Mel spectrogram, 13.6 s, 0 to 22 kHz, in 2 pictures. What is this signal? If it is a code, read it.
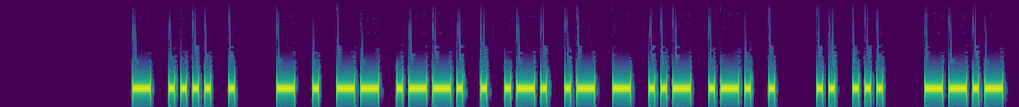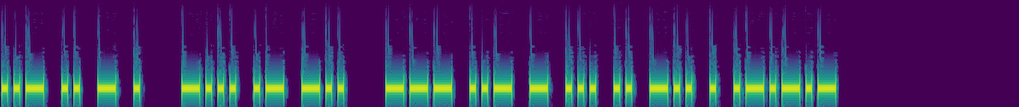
Morse code, heard as a keyed tone, about 30 wpm, 700 Hz. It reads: THE TEMPERATURE IS QUITE BAD OUTSIDE.
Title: Sentences from Top 1000 Words - Review Part 4 - 30wpm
